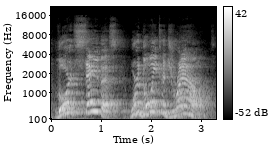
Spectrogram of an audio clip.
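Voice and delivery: high, loud, slow cry for rescue; panicked shout. Retold or imitated. Frightened disciples shouting to Jesus in the storm, loud. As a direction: yell it like you're sinking. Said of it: "and they're shouting".

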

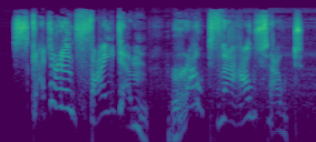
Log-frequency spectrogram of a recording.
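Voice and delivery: very high, strained pirate yell; Pew's repeated order. A narrator's reading. Blind beggar driving his crew to search, high shout. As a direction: shriek the orders, stretching the last. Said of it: "reiterated Pew, striking with his stick".

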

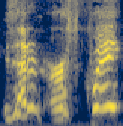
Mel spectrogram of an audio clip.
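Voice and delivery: high, loud alarmed question; imitating a startled doctor. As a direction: ask it in mock panic.

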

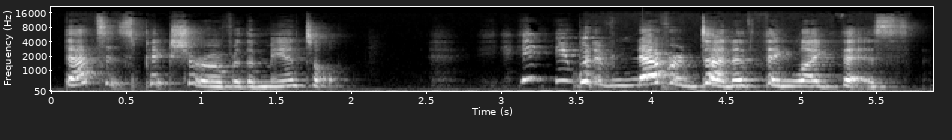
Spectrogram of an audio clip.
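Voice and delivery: high, loud, wretched voice; tearful confession. A narrator's reading. The faun compares himself to his father, tearful. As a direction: wail it in shame.

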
